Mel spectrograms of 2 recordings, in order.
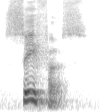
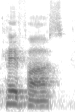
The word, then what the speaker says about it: Cephas: church, if you say Cephas instead of Kephas, the ground will open up under you and you will be swallowed up. It really needs to be pronounced correctly with a hard C, even if, and I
